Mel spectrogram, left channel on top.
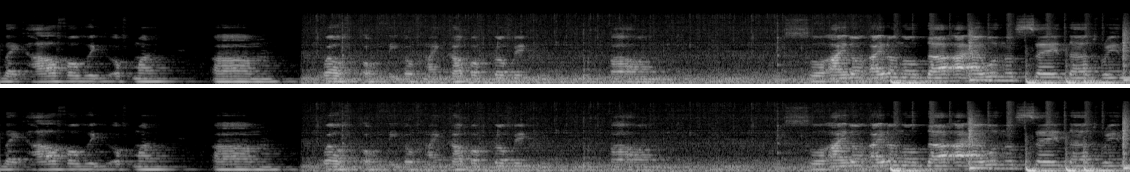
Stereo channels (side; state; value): both; normal; correlation 0.91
